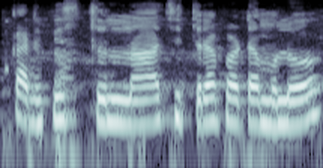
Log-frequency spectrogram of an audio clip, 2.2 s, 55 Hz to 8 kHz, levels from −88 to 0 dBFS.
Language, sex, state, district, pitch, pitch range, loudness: Telugu, female, Andhra Pradesh, Sri Satya Sai, 215 Hz, 205-230 Hz, -13 LUFS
